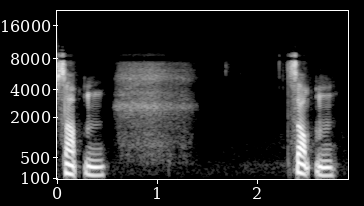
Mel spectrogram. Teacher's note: when you're closing your lips for the sum you just keep them closed and you make the M noise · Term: syllabic in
